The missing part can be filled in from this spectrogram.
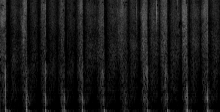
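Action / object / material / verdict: scrape / frozen sherbet in a paper cup scraped with a wooden stick / ice / none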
